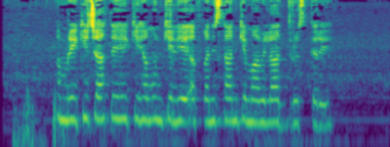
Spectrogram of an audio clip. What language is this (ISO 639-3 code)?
urd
